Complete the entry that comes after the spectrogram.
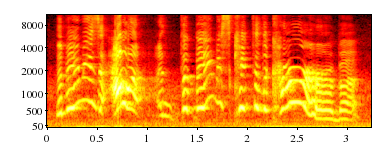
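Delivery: very high, loud outcry; shocked exclamation. Real, not acted. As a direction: yelp in disbelief. Shocked discovery in game.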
